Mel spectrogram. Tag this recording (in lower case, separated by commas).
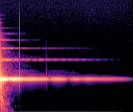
keyboard (musical), music, musical instrument, piano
